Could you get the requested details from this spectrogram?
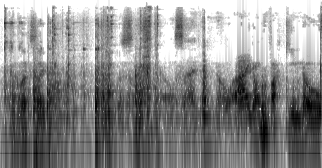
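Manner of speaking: breathy whisper, muttering to himself. Real, not acted. Mechanic unsure of a part, whispering to himself in frustration. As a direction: hush it under your breath, annoyed.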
